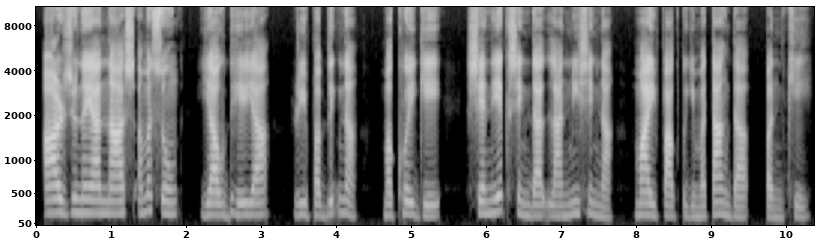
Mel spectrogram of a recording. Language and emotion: Manipuri, neutral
